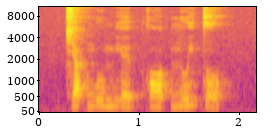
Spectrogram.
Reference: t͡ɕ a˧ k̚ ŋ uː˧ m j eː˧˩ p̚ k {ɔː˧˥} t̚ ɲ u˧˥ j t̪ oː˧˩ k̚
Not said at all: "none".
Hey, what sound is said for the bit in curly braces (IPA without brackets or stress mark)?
ɔː˧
